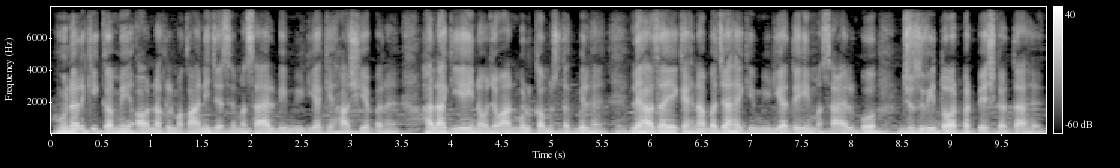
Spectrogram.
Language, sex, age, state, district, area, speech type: Urdu, male, 18-30, Uttar Pradesh, Azamgarh, rural, spontaneous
